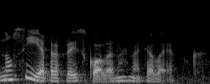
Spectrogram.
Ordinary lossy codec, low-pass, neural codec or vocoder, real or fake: none; 5.4 kHz; none; real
